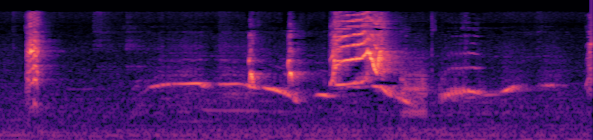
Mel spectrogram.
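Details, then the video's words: Oriental magpie-robin master song segment: a long drawn whistle slurring downward, short clicks, then a loud harsh burst and a softer wavering whistle. "masteran Kacer full isian mewah"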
